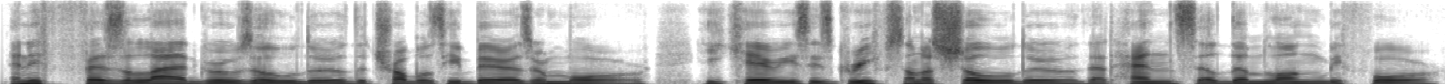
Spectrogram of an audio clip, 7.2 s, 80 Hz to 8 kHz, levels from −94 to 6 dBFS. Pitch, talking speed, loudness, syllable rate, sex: 145 Hz, 205 wpm, -16 LUFS, 4.9 syllables/s, male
